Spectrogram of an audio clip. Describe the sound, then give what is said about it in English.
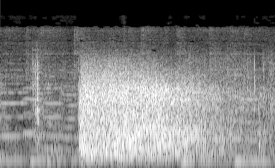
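A gun is test-fired into videotapes: one loud, sharp shot bursts in suddenly, then a long noisy roar decays slowly over a faint low hum. “Watch carefully as I test fire this gun into these videotapes of Barbara Walters' interviews.”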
